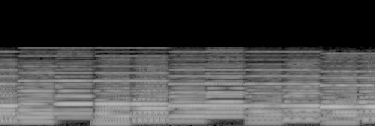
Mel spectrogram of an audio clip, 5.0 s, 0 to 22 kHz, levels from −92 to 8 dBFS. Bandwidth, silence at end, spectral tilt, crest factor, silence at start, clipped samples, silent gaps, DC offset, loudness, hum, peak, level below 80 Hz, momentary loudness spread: 5.6 kHz; 0 s; -7.5 dB/octave; 12 dB; 0 s; under 0.1%; none; under 0.1%; -23 LUFS; none; -10 dBFS; -46 dBFS; 2 LU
